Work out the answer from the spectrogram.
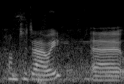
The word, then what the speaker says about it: Pontardawe: One is in Cardiff with Lark Design Make, and the other one is Pontardawe with Sweet Williams, handmade.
